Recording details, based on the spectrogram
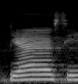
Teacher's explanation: Jadi bukan ya-nya yang panjang tapi sinnya. Bukan yasin, ya-nya 2 harokat, sinnya 6 harokat. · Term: mad lazim harfi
